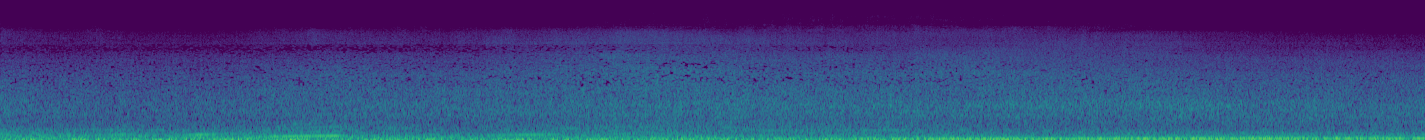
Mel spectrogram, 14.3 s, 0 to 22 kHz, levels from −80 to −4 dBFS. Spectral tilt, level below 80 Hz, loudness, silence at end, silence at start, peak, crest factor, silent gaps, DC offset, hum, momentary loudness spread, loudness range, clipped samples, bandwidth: -5 dB/octave; -34 dBFS; -36 LUFS; 0 s; 0 s; -20 dBFS; 12 dB; none; under 0.1%; none; 4 LU; 3 LU; under 0.1%; 15 kHz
